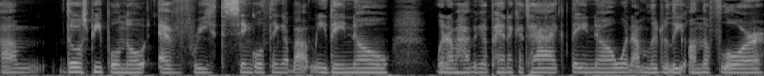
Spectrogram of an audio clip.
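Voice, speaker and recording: A woman with a fairly low pitch talks at a moderate pace, her intonation monotone and flat. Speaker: podcast host. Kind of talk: casual chat.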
